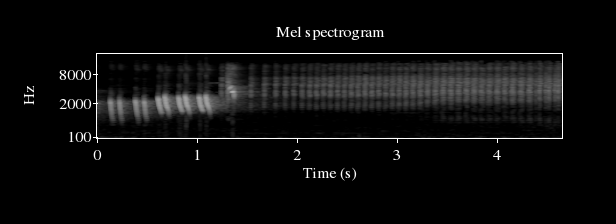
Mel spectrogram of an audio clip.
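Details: Common nightingale singing in a forest, a quick accelerating run of loud chirped notes flowing into a long, steady, high buzzy trill that continues to the end.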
